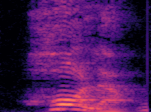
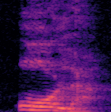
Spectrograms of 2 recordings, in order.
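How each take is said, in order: First: The word begins with an audible H sound. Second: The word begins directly with the vowel. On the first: The speaker calls it wrong. "So we don't say hola" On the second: The speaker calls it right. "We don't pronounce the H. The H is silent"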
